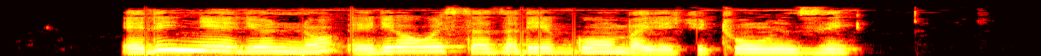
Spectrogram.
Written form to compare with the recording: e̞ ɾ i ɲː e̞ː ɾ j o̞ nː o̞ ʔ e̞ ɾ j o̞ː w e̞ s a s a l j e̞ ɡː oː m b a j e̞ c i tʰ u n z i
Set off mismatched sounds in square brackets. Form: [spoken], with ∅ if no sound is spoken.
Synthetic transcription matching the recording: e̞ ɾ i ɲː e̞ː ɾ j o̞ nː o̞ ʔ e̞ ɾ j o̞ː w e̞ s a [z] a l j e̞ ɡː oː m b a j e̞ c i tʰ [uː] n z i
